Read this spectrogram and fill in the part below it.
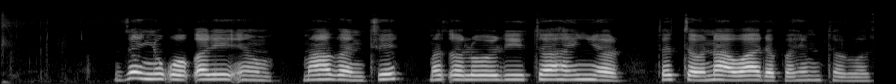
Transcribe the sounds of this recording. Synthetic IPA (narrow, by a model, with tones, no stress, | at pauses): zɐ˦˨ɲji˦kʷʼoː˨kʼɐ˦ɽiː˦ʔɪ˨mː | aː˦ɡɐ˨nt͡ʃeː˦ | mɐ˦sʼɐ˦loː˦liː˦ta˦ha˦ɲjɐ˨r | tɐ˦tːa˨wnaː˦˨waː˦da˨ɸɐ˨hɪ˦mtʰɐ˨rwɐ˦ss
